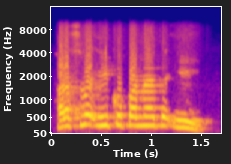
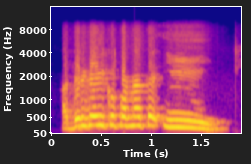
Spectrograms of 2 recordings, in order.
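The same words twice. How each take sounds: First: ई clipped short and quick. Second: ई stretched out longer. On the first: Teacher showing students the short vowel ई. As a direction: say ई short, done at once. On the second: Teacher showing students the long vowel ई. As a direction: give ई extra time. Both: Shown as a demonstration. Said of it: "यहाँ पे time देना पड़ेगा".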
